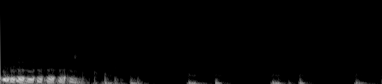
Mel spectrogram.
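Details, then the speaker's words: Hunger stomach rumbling in someone who had not eaten all day: low gurgling growl breaking into short, irregular bubbling pops in a quiet room; borborygmi. "Just realised I haven't eaten today. Apologies if you can hear my tummy grumbling. Oops. Never go on to a live stream if you haven't eaten."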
